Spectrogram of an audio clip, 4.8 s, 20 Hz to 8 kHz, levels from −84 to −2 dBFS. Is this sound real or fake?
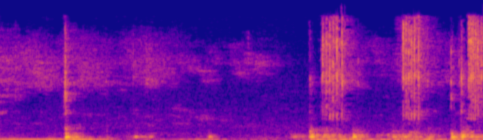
real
